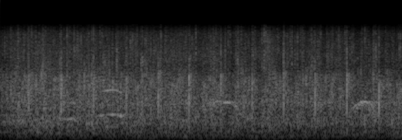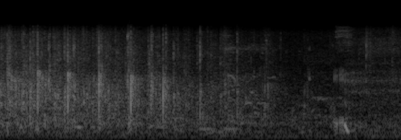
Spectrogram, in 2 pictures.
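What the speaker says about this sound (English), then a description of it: "Please clap for your families and the people that were there for you through this whole thing." A crowd at a medical school commencement ceremony claps loudly and continuously, the applause thinning toward the end as a voice and some murmuring come through.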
